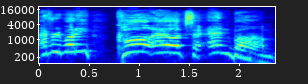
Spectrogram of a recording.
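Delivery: high, loud screaming yell. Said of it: "me yelling and me screaming".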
